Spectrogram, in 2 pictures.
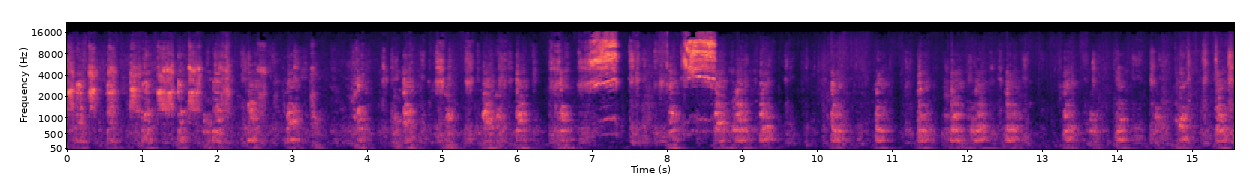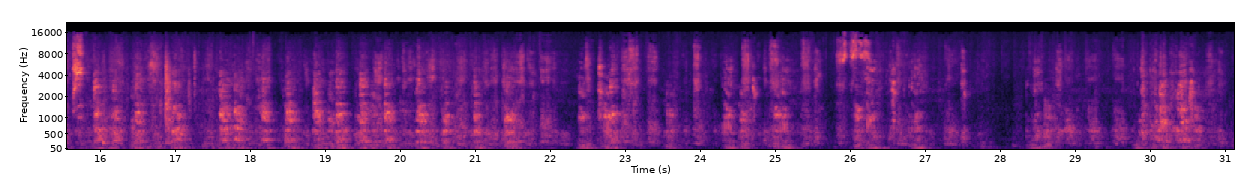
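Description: Pietrain piglets squealing and grunting in rapid, dense calls as they are caught and held for iron injections. Shriller squeals come about seven to eight and a half seconds in and again briefly near the end, squeaky like rubber ducks.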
